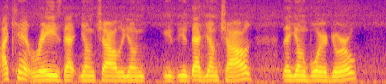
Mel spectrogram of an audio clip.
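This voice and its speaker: Speaking with an American accent, a man moves along at a fairly quick pace. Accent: Virgin Islands accent, usually toned down. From US Virgin Islands (Saint Thomas). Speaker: tarot reader and spiritual commentator. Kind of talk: casual motivational monologue. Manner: rambling conversational, many fillers.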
